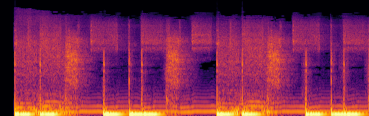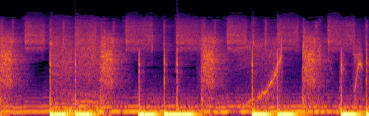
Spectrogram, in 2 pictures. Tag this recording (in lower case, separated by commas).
music, sampler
